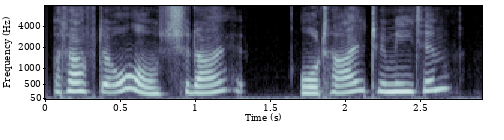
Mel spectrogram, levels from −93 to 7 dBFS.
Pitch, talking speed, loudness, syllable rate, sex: 260 Hz, 205 wpm, -14 LUFS, 4.9 syllables/s, female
